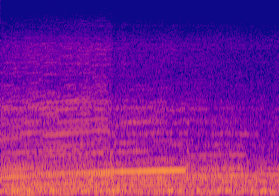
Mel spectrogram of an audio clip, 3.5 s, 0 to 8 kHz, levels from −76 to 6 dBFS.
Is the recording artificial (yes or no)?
no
